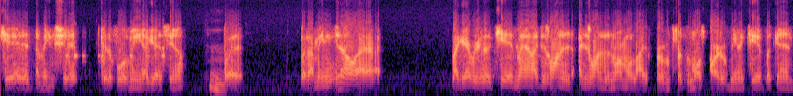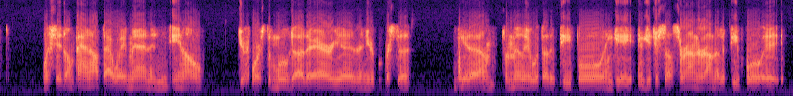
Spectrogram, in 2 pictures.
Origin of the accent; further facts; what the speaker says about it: Riverside, California, United States; I grew up in Riverside, California, a neighborhood of Casablanca, California.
